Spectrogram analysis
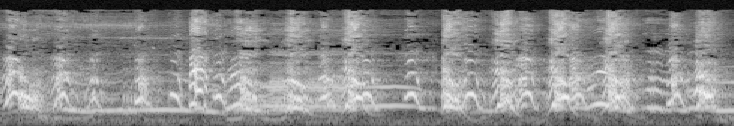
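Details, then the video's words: Several Shetland Sheepdogs, Charlie the female with her brother and sister, howl together as if answering a distant fire-truck siren; wavering, overlapping tones rise and fall, broken by quick bursts of barking. "Charlie the Sheltie is Learning to Howl"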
